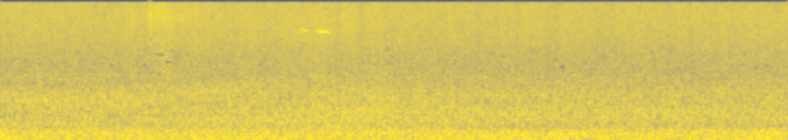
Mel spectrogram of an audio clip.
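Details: Steady, dense low rumble like wind, distant traffic or surf fills the recording, with no animal voice standing out.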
